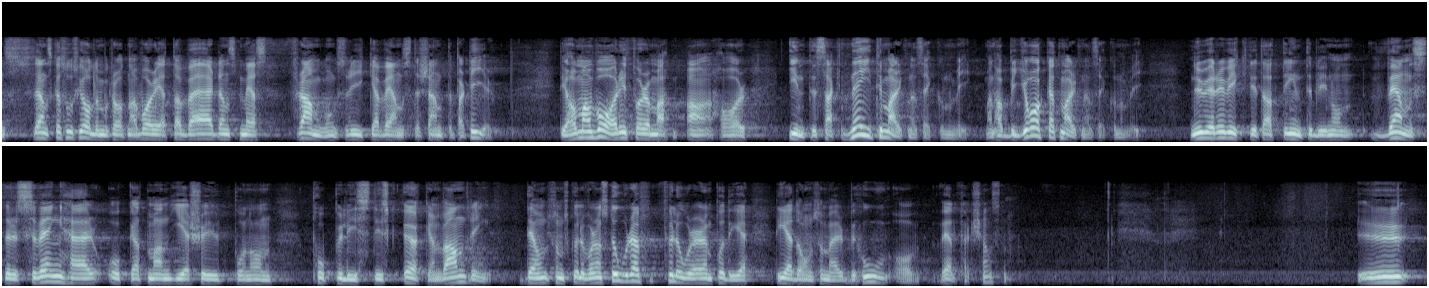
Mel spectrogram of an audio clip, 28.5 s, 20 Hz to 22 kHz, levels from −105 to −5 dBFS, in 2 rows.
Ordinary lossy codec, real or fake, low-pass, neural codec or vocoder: none; real; none; none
